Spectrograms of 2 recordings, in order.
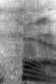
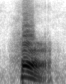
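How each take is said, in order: First: The vowel sounds like the one in 'air'. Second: The vowel sounds like the one in 'fur'. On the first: The speaker calls it wrong. "some people say hair, and it's not hair" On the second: The speaker calls it right. "it's actually her. This is the correct way"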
